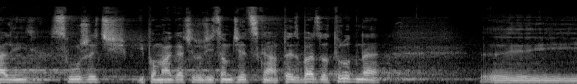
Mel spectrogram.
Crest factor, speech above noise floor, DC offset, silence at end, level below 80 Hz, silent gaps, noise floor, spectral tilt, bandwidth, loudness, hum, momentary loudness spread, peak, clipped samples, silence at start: 18 dB; 21 dB; under 0.1%; 0 s; -54 dBFS; none; -43 dBFS; -4 dB/octave; 15.5 kHz; -23 LUFS; none; 15 LU; -4 dBFS; under 0.1%; 0 s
